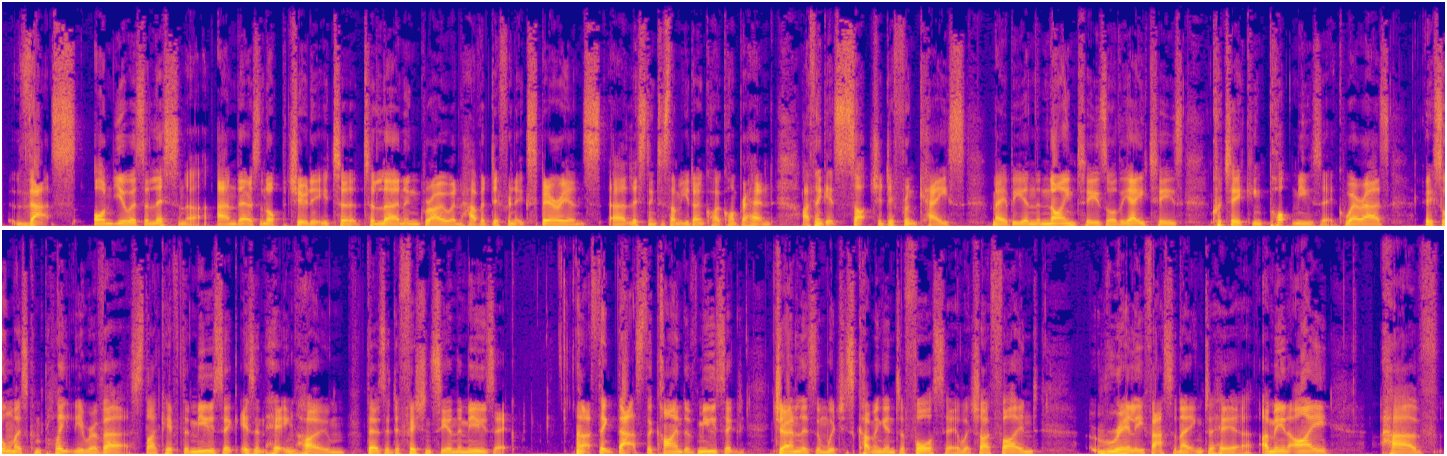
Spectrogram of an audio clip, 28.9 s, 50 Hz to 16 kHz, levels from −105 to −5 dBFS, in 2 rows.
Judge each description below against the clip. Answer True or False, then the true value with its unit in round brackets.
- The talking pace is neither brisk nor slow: True (190 wpm)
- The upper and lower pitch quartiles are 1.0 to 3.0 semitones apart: True (2.7 semitones)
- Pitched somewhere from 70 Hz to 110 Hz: False (120 Hz)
